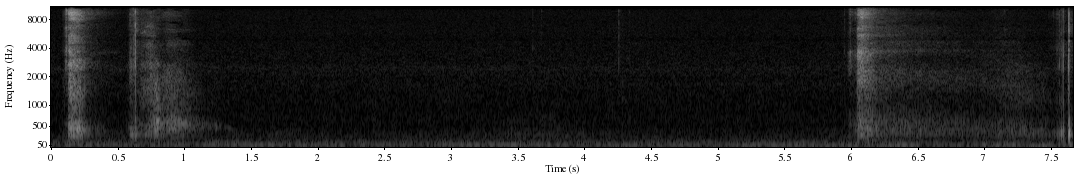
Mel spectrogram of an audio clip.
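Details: Sound effect of an asthma inhaler: short hissing puffs, two close together, then another after a pause.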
